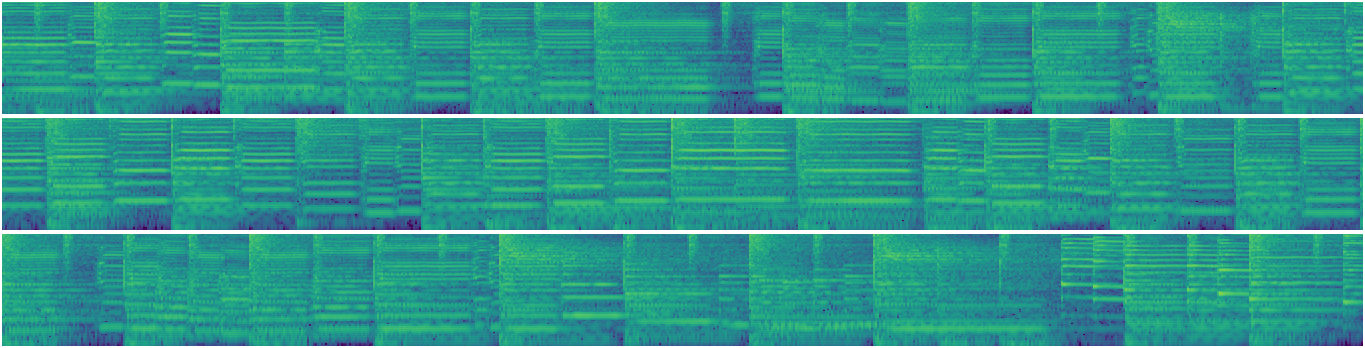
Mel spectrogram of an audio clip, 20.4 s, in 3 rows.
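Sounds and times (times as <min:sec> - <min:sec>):
midi music: 0:00.0 - 0:20.4.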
